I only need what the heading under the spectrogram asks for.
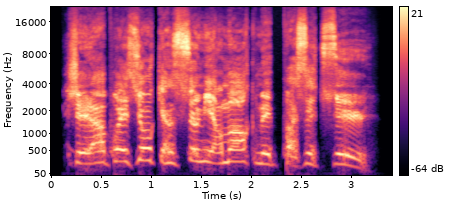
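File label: jeers, French; J’ai l’impression qu’un semi-remorque m’est passé dessus !; Réponses du Demoman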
